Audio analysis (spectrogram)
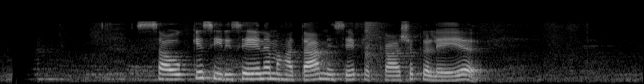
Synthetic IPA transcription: sawkjəsiɾiseːnəmɐɦat̪aːmeseprəkaːʃəkəlejə

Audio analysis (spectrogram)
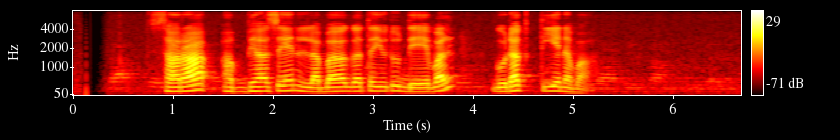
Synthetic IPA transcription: saɾaːabʱjaːsejanlabaːɡat̪əjut̪ud̪eːʋal | ɡoɖakt̪ijenəʋa̰ː

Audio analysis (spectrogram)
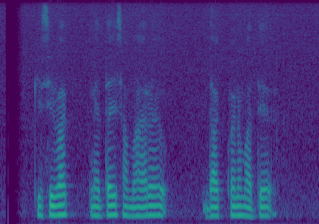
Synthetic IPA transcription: kisiʋak̚ | næt̪ajsamaɦaɾə | d̪akʋənəmat̪əjə

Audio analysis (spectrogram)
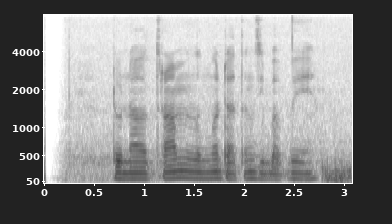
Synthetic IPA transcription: ɖ̥onald̪̚t̪ːɾamluŋɔɖ̥at̪əŋsibap̚we

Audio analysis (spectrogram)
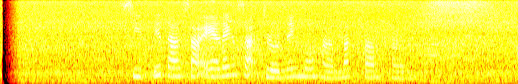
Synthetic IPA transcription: sit̪it̪ansa̰ʔelɪŋsa̰ʔd̥ʒ̥ɾo̤nɪŋmoɦamat̪̚farhan

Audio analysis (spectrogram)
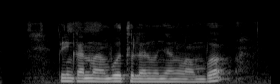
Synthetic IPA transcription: piŋkanmambud̪̥ṳlanməɲaŋlɔmbɔʔ

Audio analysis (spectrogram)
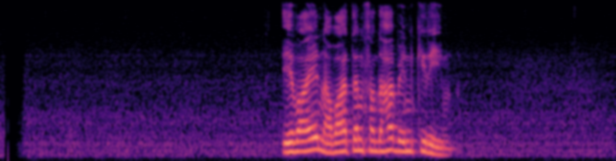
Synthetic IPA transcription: eːʋaːjenɐʋaːt̪ɐnsɐnd̪ɐɦɐʋenkiɾijim

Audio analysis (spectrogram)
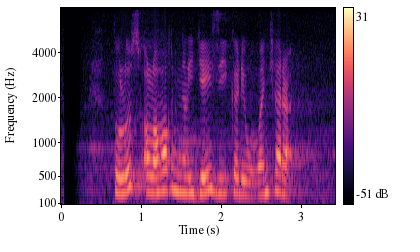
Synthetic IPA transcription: t̪ulʊsɔ̰lɔɦɔk̚nəŋəlid͡ʒaizikadiwawaɲt͡ʃaɾa

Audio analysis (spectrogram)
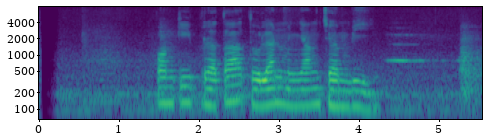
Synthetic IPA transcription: pɔnkib̥ɾa̤t̪ad̪̥o̤lanməɲaŋd̥ʒ̥a̤mbi

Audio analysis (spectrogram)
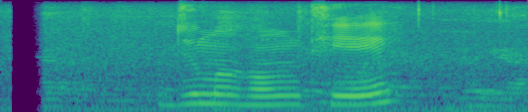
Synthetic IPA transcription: d͡zumʌɦoŋt̪ʰie

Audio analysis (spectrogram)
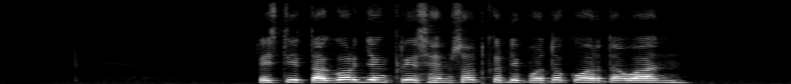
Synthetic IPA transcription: rist̪it̪aɡɔrd͡ʒɨŋkɾishɛmsɔt̪̚kɨrdipɔt̪ɔkəwart̪awan

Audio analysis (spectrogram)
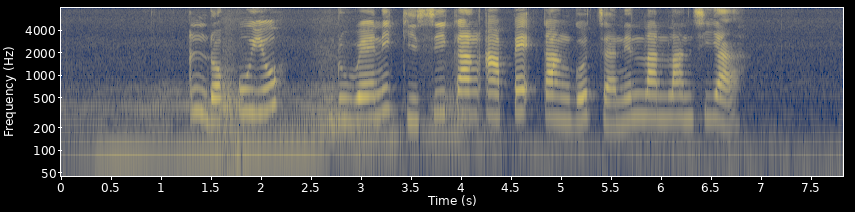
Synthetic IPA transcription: ʔəɳɖɔk̚ːujʊhnɖuweniɡ̥i̤sikaŋapɛʔkaŋɡod̥ʒ̥ä̤nɪnlanlant͡ʃia

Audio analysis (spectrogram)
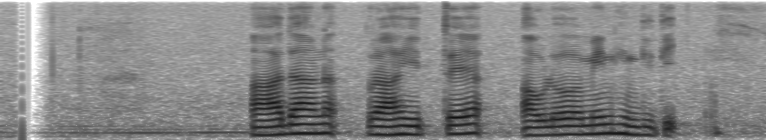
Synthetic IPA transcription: aːd̪aːnə | ɾaːɦit̪ʋejə | awloːminɦind̪it̪i

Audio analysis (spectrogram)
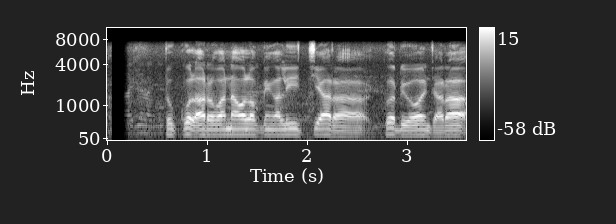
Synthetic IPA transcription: t̪ukʊlaɾowanaɔlɔk̚niŋalit͡ʃiaɾakərdiwawant͡ʃaɾa

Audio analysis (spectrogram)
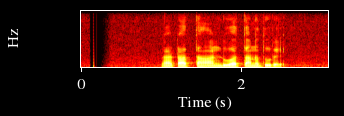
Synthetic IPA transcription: ɡaʈat̪ːaːɳɖuʋat̪ːanət̪uɾḛ

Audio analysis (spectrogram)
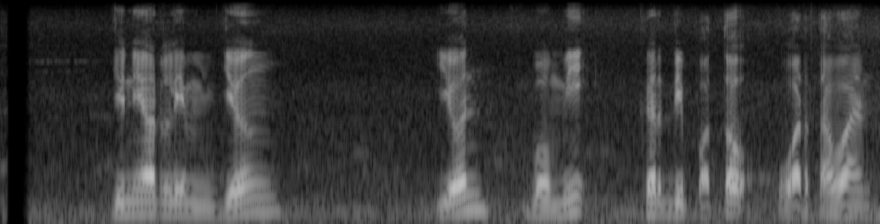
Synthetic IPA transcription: d͡ʒuniɔrlimd͡ʒɨŋ | jun | bomi | kɨrdipɔt̪ɔ | wa̰rt̪awan

